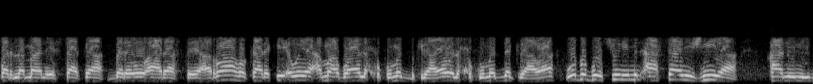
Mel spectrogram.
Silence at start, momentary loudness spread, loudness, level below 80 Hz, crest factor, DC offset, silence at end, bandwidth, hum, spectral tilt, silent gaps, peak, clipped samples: 0 s; 3 LU; -20 LUFS; -78 dBFS; 12 dB; under 0.1%; 0 s; 3.8 kHz; none; -8.5 dB/octave; none; -8 dBFS; under 0.1%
